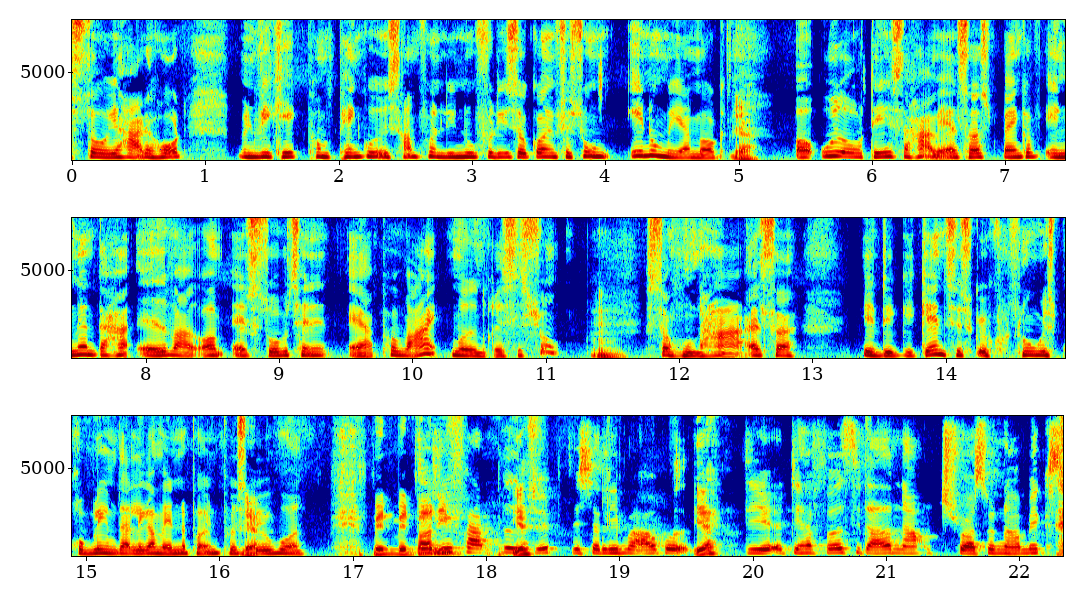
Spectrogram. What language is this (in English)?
Danish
